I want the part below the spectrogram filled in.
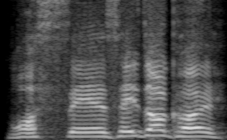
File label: killed him, cantonese; XBOX; enemy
